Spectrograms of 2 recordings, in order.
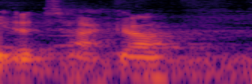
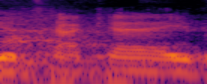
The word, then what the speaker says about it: Attacker: Like, it comes from a French word, and if you were to pronounce it correctly, it should be attaque, but we're Australian, so we just kind of Australianize it and say attacker.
